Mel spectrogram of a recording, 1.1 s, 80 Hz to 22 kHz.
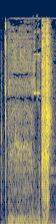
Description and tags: Camera Shutter
This is the sound of my Nikon D90 with an 18-55mm f3.5-5.6 lens (if you really want to know :p)taking a picture.
camera, click, d90, dslr, nikon, shutter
